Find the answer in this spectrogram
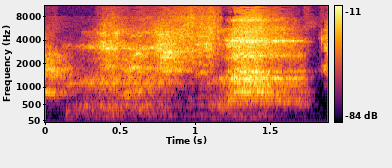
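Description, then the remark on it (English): Faint, muffled barking from dogs three rooms away, a continuous rough yapping with no clear gaps, thin rather than close. “I apologize for, for the dogs barking three rooms away.”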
